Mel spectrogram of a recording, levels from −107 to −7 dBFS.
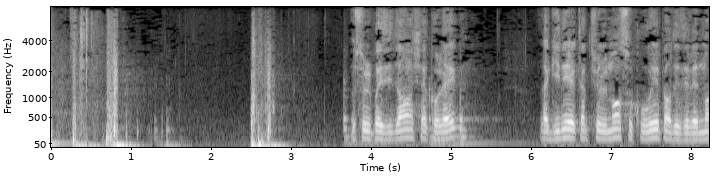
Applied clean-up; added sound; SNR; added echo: none; none; none; none.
